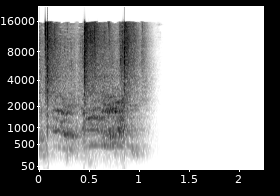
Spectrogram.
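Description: A man's voice and scuffling knocks that cut off abruptly about a second in, followed by dead silence where the audio track goes mute.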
